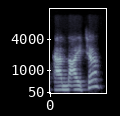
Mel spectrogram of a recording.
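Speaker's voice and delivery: Anita with NEE turned into NIGH; "Anita" with a long i in the middle; incorrect pronunciation. Shown as a demonstration. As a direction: say Anita as an-EYE-tuh. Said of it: "from that incorrect pronunciation".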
